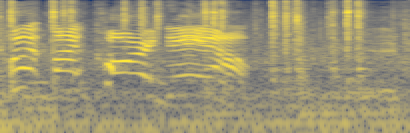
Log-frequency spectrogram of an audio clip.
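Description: Tow truck engine idling, a steady low hum, under a woman's loud, raised voice in the first second and a scatter of sharp clicks.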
